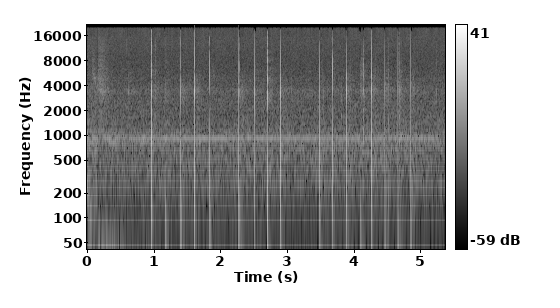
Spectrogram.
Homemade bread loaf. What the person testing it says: Sounds hollow? That's what you want.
